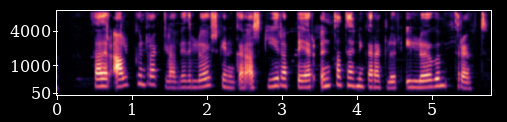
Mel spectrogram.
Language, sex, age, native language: Icelandic, female, 30-39, Icelandic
